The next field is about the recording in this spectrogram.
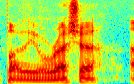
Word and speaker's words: Belarus: Belarusia, if I'm pronouncing that right. – You're saying weird things. It's great. I think it's just Belarus and Belarusian.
